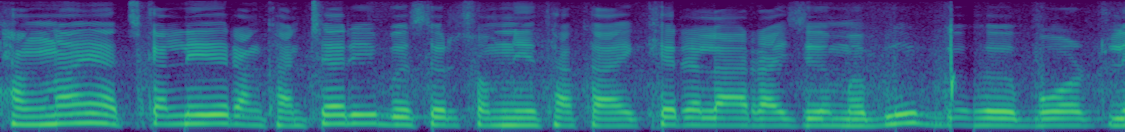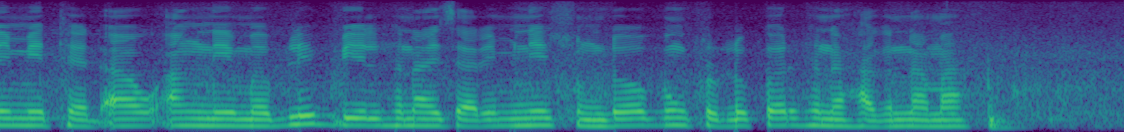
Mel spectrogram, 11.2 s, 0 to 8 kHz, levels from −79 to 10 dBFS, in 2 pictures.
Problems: none marked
